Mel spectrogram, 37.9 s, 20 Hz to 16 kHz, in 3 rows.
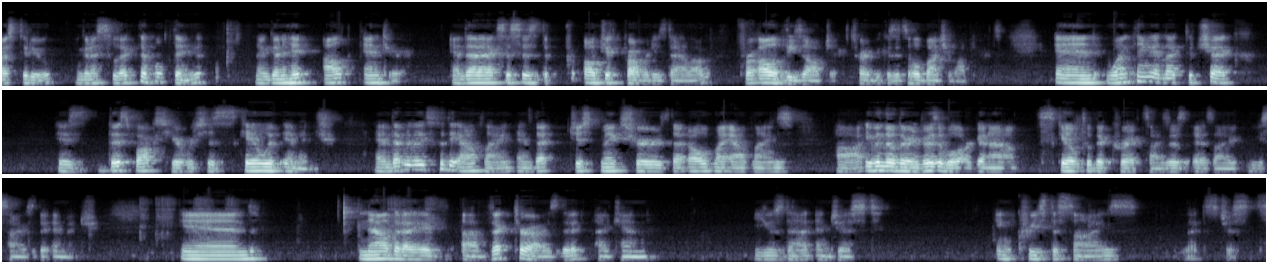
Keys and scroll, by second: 3.1 alt+Return.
